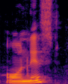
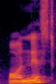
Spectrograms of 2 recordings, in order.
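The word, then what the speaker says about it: honest: एंड ऑनेस्ट ऑनेस्ट का जो first letter है वह भी साइलेंट है।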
